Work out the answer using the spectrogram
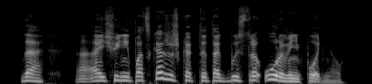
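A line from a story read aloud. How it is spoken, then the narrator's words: Timid babbling. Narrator (Russian): пролепетала пухлыми губами красавица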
